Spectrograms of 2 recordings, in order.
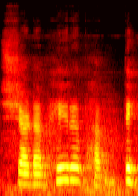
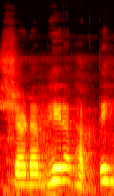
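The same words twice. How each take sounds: The two takes are said the same way.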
